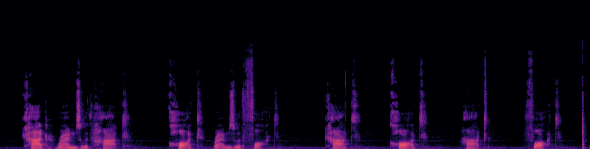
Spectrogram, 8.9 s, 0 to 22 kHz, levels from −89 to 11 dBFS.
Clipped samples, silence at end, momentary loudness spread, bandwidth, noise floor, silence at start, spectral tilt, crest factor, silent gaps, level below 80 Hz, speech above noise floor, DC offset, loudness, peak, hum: under 0.1%; 0.1 s; 21 LU; 14.5 kHz; -72 dBFS; 0.35 s; -5 dB/octave; 24 dB; none; -78 dBFS; 36 dB; under 0.1%; -36 LUFS; -14 dBFS; none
